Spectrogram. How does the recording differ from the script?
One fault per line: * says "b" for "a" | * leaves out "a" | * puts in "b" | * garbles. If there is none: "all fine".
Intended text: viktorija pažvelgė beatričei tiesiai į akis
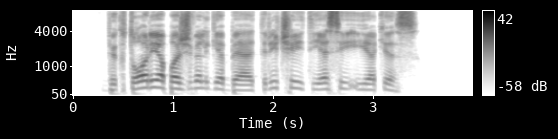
all fine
